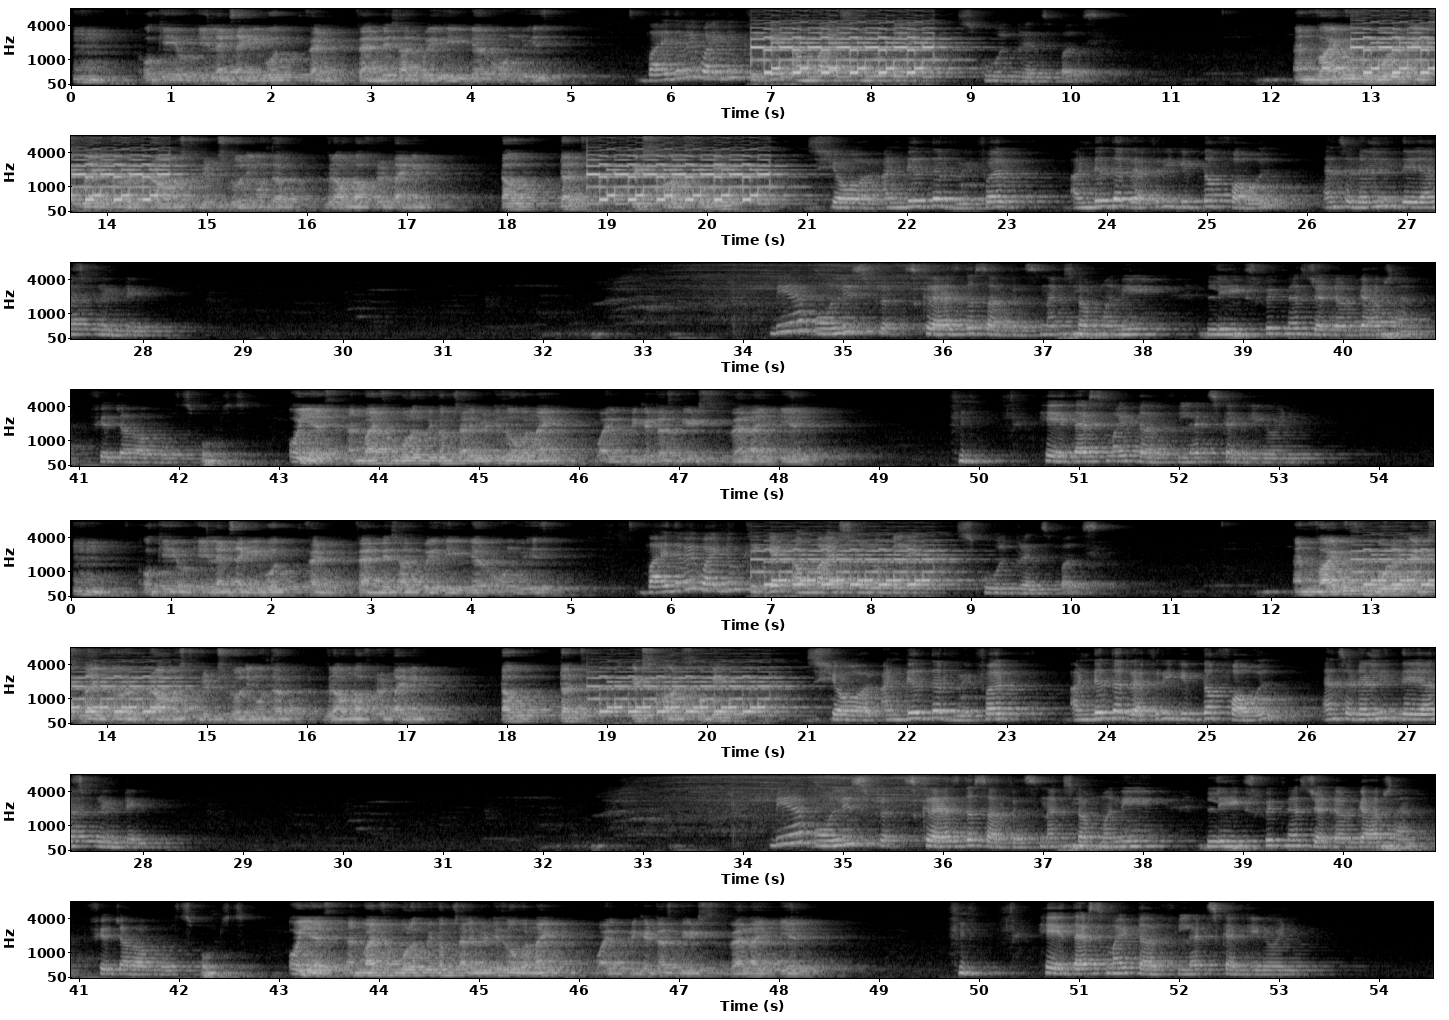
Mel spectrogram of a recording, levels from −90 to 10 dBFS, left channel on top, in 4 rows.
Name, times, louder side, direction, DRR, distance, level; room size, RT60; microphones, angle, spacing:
voice 1, 0.0-0.3 0.7-2.6 2.9-4.7 12.2-15.9 16.1-17.1 17.9-18.2 18.5-18.8 19.2-20.2 37.1-37.6 40.3-40.5 42.2-42.3 43.1-45.8 46.1-48.3, right 1 dB, 75° right, 2.4 m, -26 dB
voice 2, 5.7-10.2 21.0-23.3 23.6-25.9 26.2-28.1 33.4-38.2 38.6-40.7 41.2-42.4 49.7-50.1 50.6-53.2, right 1 dB, 55° right, 0.8 m, -28 dB
sound 1, 6.8-8.6 12.8-14.6 18.8-20.6, left 4 dB, 40° left, 0.5 m, -17 dB
9.5 x 4.6 x 7.7 m
head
